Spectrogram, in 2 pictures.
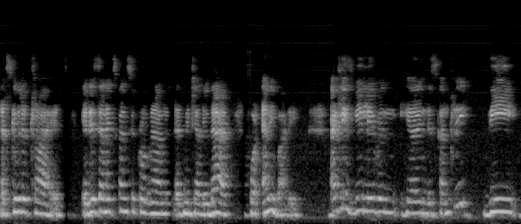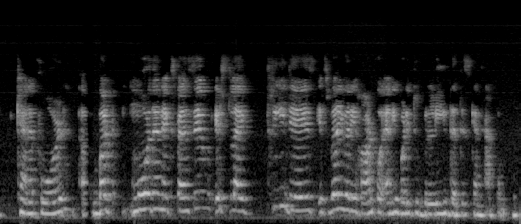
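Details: Adult woman speaking; ordinary speech.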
